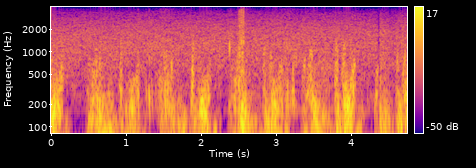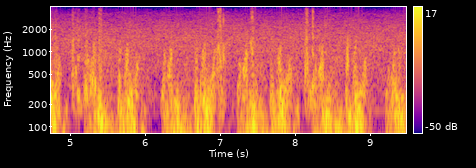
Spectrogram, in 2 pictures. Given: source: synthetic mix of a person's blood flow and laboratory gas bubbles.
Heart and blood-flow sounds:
Doppler ultrasound of blood flow; precordium
1.13-1.21 s: bubbles
1.25-1.65 s: bubbles
2.35-2.42 s: bubbles
2.48-2.64 s: bubbles
3.05-3.30 s: bubbles
3.38-3.55 s: bubbles
4.75-4.90 s: bubbles
4.99-5.51 s: bubbles
6.71-6.88 s: bubbles
6.93-7.10 s: bubbles
7.39-7.52 s: bubbles
7.90-7.98 s: bubbles
8.01-8.06 s: bubbles
8.12-8.50 s: bubbles
From the record:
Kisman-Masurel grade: 221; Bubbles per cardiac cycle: several, 3 to 8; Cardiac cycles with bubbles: 10 to 50%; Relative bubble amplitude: barely perceptible (0.100 to 0.250); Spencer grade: 2 (many but less than half of the cardiac periods contain bubble signals, singularly or in groups); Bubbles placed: anywhere in the cardiac cycle

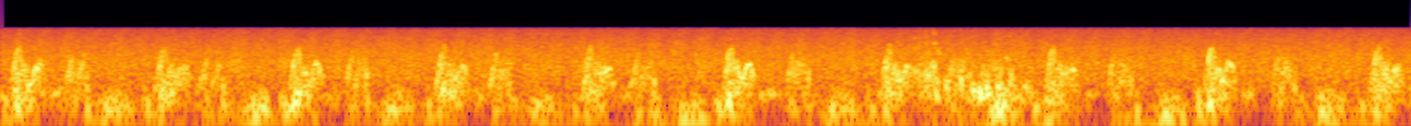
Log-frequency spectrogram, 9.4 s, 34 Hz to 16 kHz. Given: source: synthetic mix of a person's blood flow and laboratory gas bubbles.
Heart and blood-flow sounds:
Doppler ultrasound of blood flow; precordium
6.07-6.88 s: bubbles
From the record:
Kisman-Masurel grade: 213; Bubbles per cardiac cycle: several, 3 to 8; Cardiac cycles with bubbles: 1 to 10%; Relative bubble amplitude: loud (0.450 to 0.775); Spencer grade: 1 (occasional bubble signal discernible with the cardiac motion signal, with majority of cardiac periods free of bubbles); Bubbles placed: only in the low amplitude regions of the cardiac cycle

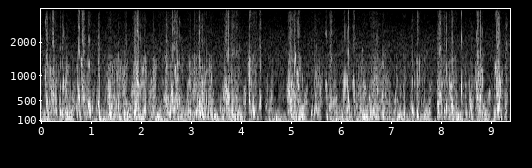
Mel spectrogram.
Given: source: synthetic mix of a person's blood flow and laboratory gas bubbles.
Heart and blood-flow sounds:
Doppler ultrasound of blood flow; precordium
0.04-0.60 s: bubbles
0.66-1.73 s: bubbles
1.78-2.82 s: bubbles
2.89-3.46 s: bubbles
3.55-4.00 s: bubbles
4.11-4.42 s: bubbles
4.89-5.24 s: bubbles
5.38-5.63 s: bubbles
5.66-5.88 s: bubbles
5.99-6.53 s: bubbles
6.56-7.01 s: bubbles
7.22-7.30 s: bubbles
7.37-7.70 s: bubbles
7.91-8.35 s: bubbles
8.37-8.87 s: bubbles
9.02-9.34 s: bubbles
From the record:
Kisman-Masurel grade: 333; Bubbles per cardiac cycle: rolling drumbeat, 9 or more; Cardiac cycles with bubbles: 50 to 99%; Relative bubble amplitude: loud (0.450 to 0.775); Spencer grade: 3 (all of the cardiac periods contain showers or single bubble signals, but not dominating or overriding the cardiac motion signals); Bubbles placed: anywhere in the cardiac cycle

